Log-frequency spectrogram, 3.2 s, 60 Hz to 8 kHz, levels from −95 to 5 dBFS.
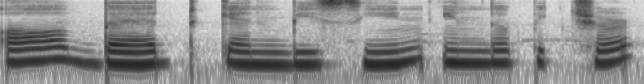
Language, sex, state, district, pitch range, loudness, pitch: English, female, Assam, Kamrup Metropolitan, 195-220 Hz, -18 LUFS, 210 Hz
